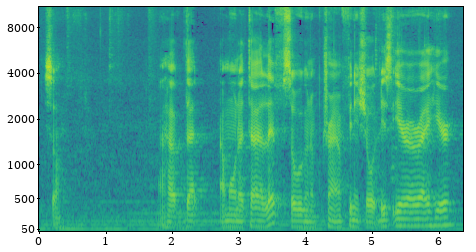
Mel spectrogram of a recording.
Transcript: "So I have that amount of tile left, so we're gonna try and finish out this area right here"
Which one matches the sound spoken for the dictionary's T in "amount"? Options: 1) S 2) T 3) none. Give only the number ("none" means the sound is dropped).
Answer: 3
